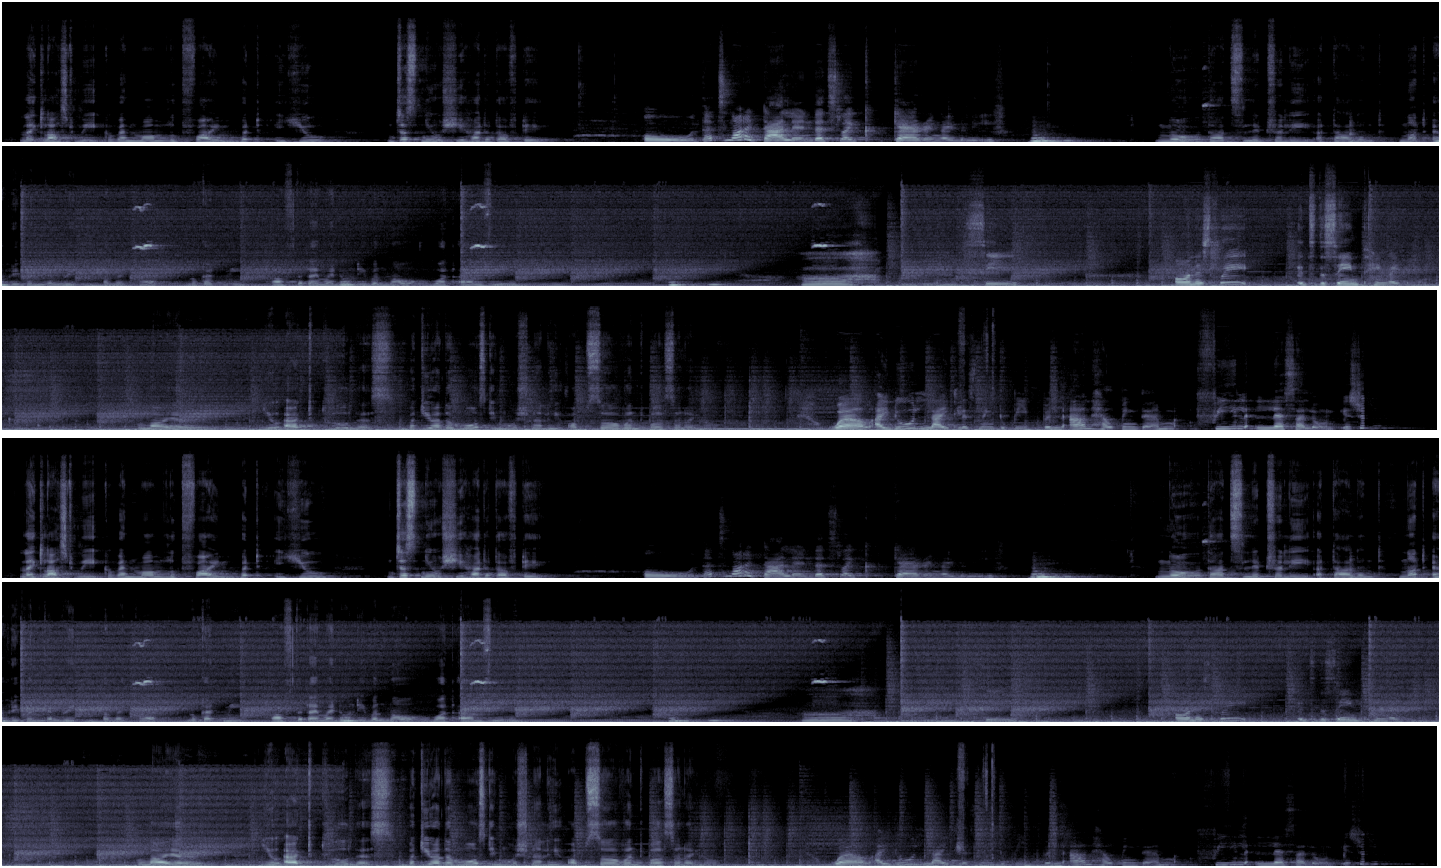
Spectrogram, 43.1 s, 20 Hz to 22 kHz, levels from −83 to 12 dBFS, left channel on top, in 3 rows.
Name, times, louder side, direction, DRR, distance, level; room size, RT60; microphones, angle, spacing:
voice 1, 0.2-3.3 3.9-5.4 11.5-16.0 16.2-19.6 30.1-30.8 31.1-35.9 38.3-38.4, right 4 dB, 55° right, 0.9 m, -35 dB
voice 2, 6.4-9.9 21.9-22.1 22.4-23.2 23.7-24.6 25.2-25.3 26.1-26.9 27.3-28.6 36.7-42.4, left 6 dB, 65° left, 0.6 m, -33 dB
sound 1, 7.9-8.0 10.3-10.7 12.0-12.5 13.5-13.7 14.3-14.8 15.7-15.9 17.7-18.2 19.0-19.4 20.4-20.6 21.0-21.6 22.5-22.8, left 2 dB, ahead, 0.7 m, -31 dB
sound 2, 14.5-32.2, right 1 dB, 35° right, 1.6 m, -42 dB
sound 3, 22.9-39.3, equal, 85° right, 5.9 m, -39 dB
23.0 x 17.5 x 8.0 m
head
